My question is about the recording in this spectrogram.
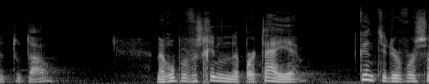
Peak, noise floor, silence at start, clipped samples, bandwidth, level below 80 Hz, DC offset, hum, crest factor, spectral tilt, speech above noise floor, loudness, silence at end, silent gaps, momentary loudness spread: -8 dBFS; -58 dBFS; 0 s; under 0.1%; 16.5 kHz; -58 dBFS; under 0.1%; none; 18 dB; -5.5 dB/octave; 33 dB; -25 LUFS; 0 s; none; 9 LU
